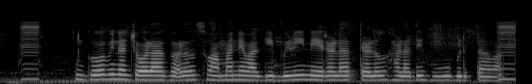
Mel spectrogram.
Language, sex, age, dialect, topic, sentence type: Kannada, female, 31-35, Central, agriculture, statement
